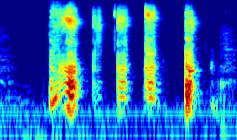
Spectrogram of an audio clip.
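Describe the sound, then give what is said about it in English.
A voice imitates a fart bomb with a run of five quick, wet, sputtering blasts of uneven length, fairly loud, with short gaps between them and no talking. “fart bomb and just blows up yeah, the room it's like middle finger turd comes yeah okay see i just thought i was like ah oh, typical fart bomb then”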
